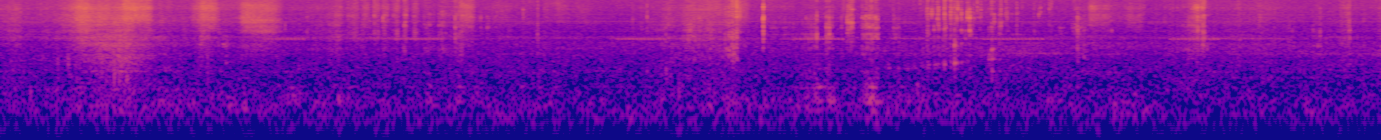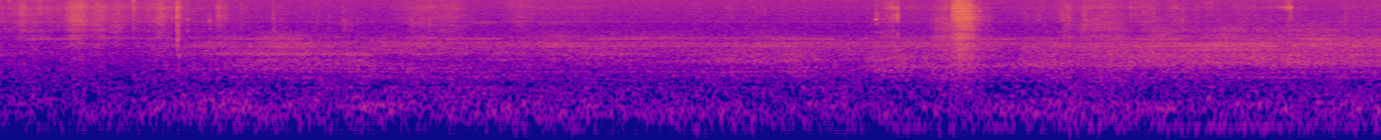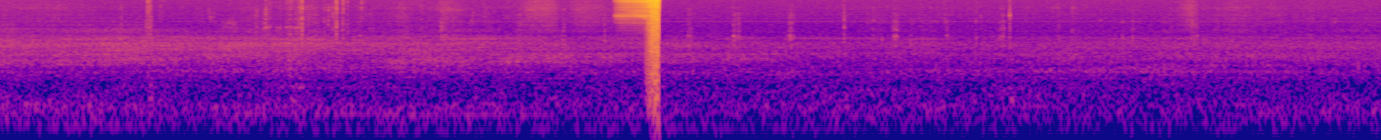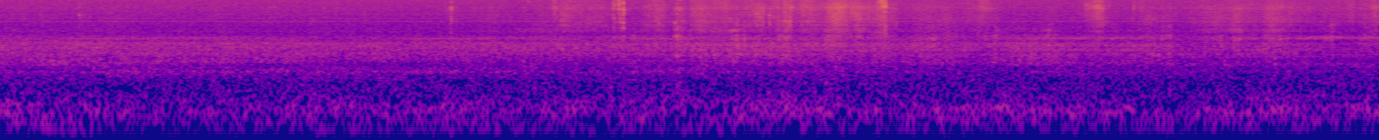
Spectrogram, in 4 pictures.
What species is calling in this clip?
Isophya obtusa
